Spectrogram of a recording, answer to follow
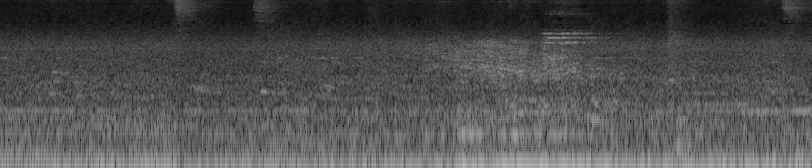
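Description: City street traffic: the steady noise of cars going by, with one vehicle passing louder about halfway through and a brief high squeal as it goes.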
